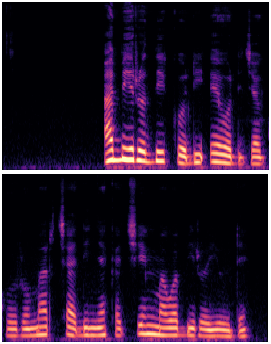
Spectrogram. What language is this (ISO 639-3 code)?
luo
